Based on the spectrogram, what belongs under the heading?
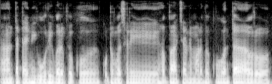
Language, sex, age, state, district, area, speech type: Kannada, male, 18-30, Karnataka, Bidar, urban, spontaneous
